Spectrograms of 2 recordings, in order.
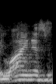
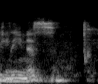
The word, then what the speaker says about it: Linus: Then came Linus. Some people say Linus, but it's really Linus. And Linux rhymes with Linux, so it's a little bit different.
